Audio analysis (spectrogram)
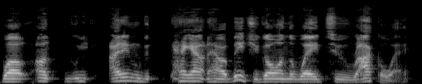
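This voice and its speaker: A man's voice: mid-range voice, fairly even intonation, a little fast, fairly bright tone, no room sound. A man with a Brooklyn accent co-hosting a podcast, chatting casually and profanely about an old movie and reading trivia aloud. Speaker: podcast co-host. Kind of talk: casual movie review chat.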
